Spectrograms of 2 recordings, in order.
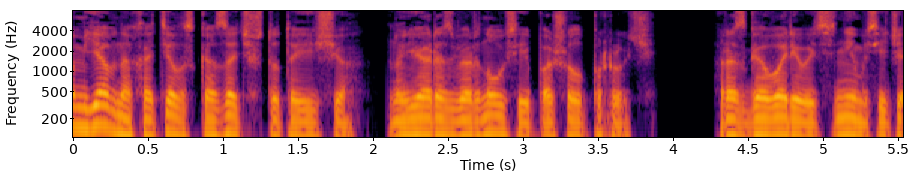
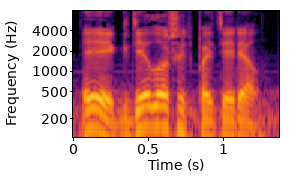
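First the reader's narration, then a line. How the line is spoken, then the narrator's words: Cheerful shout. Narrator (Russian): весело крикнул один из них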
